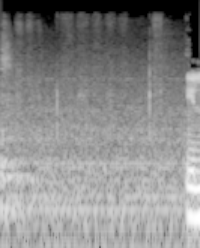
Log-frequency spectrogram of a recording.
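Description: Chalk writing on a chalkboard: faint scratching strokes of the chalk as a short word is written.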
